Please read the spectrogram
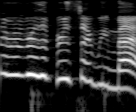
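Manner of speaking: high, loud laughter, choked up, through tears.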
